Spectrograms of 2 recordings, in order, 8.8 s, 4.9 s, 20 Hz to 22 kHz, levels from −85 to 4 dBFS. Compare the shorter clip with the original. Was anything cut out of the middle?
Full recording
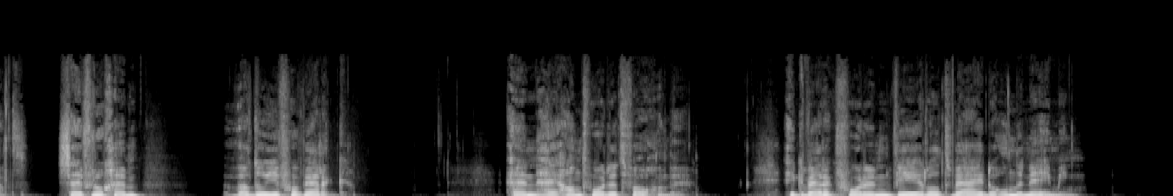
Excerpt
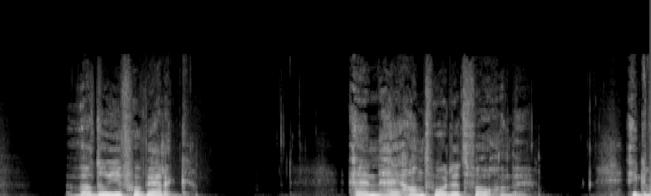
no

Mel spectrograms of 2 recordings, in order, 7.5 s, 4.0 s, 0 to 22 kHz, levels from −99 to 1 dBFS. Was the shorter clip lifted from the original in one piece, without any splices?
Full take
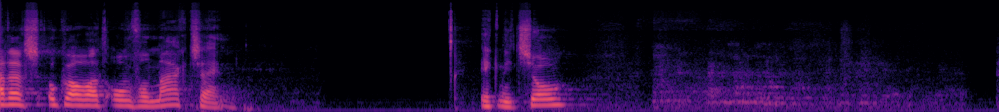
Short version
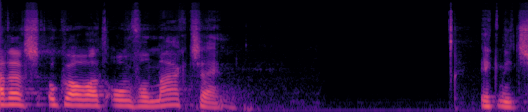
yes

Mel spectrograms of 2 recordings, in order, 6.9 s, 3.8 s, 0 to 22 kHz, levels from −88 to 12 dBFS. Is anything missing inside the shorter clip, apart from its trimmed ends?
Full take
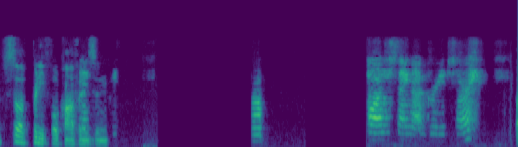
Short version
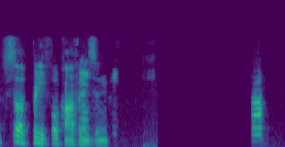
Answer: no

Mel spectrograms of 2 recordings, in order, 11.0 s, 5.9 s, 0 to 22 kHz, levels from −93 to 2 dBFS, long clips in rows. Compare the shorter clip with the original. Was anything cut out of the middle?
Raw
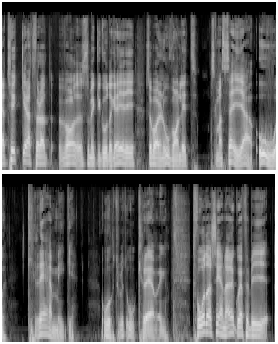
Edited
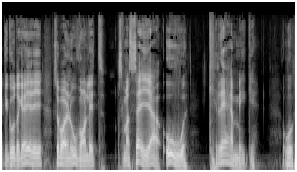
no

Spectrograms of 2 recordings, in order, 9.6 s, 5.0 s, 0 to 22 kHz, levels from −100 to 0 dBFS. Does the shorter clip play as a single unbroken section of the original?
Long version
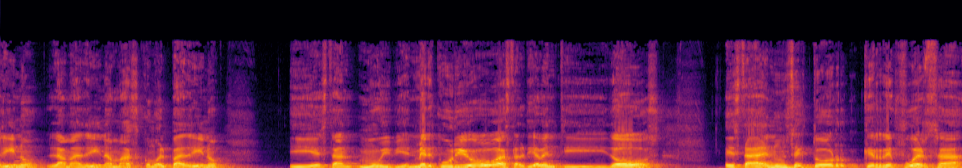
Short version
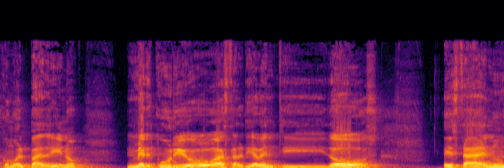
no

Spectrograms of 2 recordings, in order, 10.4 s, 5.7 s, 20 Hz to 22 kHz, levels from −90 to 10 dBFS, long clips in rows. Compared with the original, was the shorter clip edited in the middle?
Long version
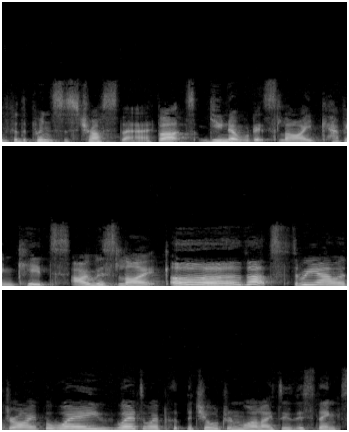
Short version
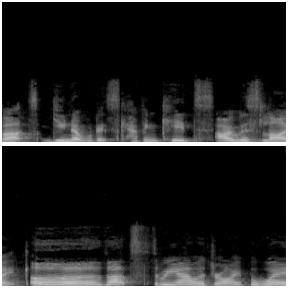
yes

